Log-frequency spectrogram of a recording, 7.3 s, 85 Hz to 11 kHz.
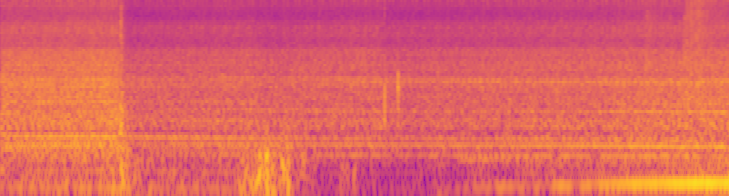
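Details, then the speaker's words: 2013-type Chrysler 3.6 Pentastar V6 after replacing the worn roller rockers and a collapsed lifter: a smooth, even idle with no ticking. The tick is gone, no codes are set, and it idles quieter. "so it is doable it's a pain but it didn't blow up not throwing any codes quieter idling's good"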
